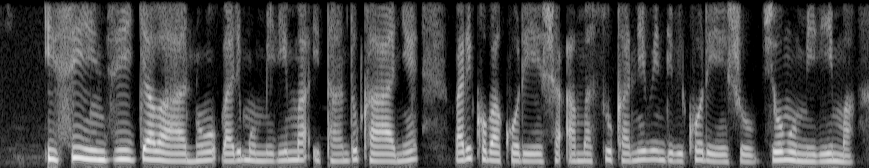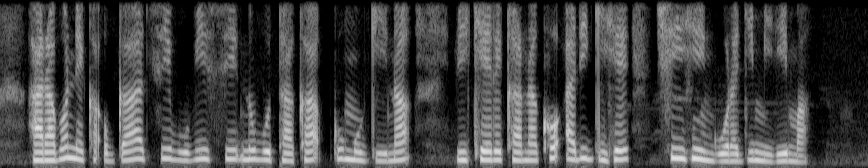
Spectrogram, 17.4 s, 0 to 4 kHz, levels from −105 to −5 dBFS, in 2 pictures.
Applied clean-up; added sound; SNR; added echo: none; none; none; none.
